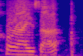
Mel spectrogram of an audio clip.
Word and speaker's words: coryza: congestion and discharge so nasal discharge and that's pronounced coryza sneezing coughing sore throat low-grade fever headache malaise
